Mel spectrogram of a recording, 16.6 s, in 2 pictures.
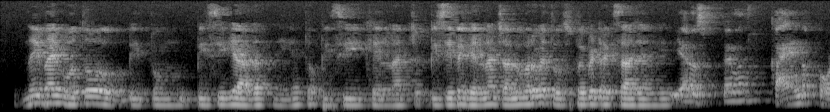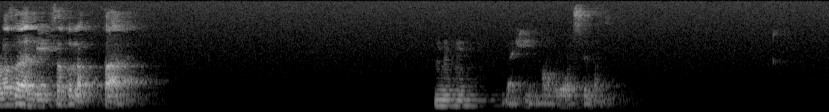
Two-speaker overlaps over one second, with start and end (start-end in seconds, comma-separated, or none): none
